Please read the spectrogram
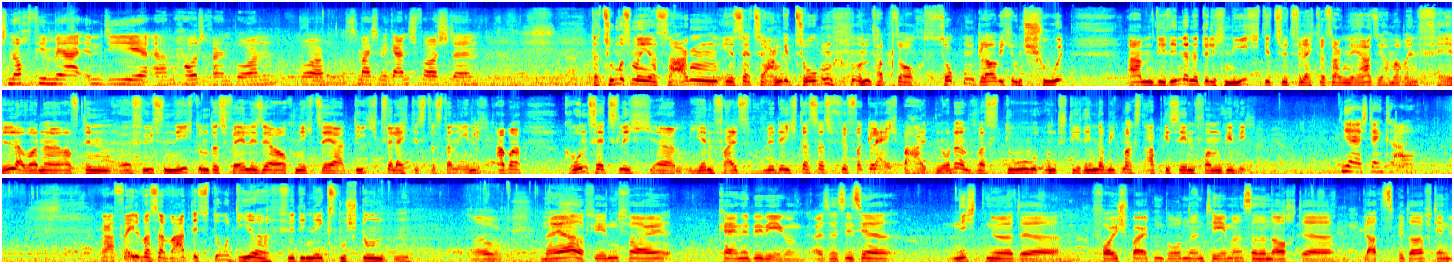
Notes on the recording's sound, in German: Live von der Aktion, um diese Haltungsform zu beenden.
